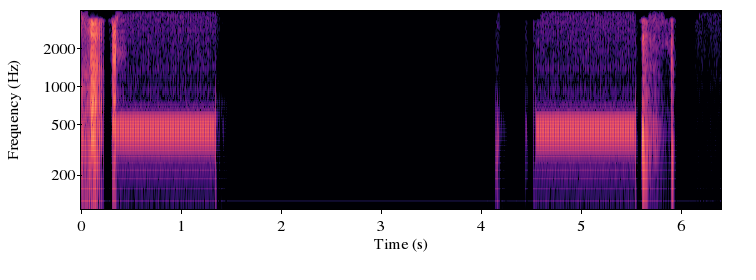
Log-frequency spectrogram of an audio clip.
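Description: Telephone line tones play while a call waits on hold: two steady, long tones of about a second each, separated by a few seconds of silence, with short clicks at the edges.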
